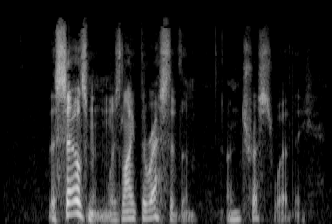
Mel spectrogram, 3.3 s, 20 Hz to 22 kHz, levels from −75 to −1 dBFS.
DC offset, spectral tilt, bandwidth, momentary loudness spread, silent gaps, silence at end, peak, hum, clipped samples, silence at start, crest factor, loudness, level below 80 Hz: under 0.1%; -2.5 dB/octave; 16 kHz; 21 LU; none; 0.35 s; 0 dBFS; none; under 0.1%; 0.5 s; 22 dB; -19 LUFS; -58 dBFS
